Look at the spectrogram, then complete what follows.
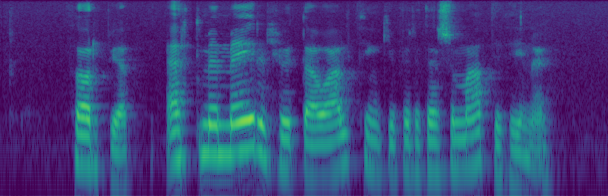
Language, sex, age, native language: Icelandic, female, 50-59, Icelandic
